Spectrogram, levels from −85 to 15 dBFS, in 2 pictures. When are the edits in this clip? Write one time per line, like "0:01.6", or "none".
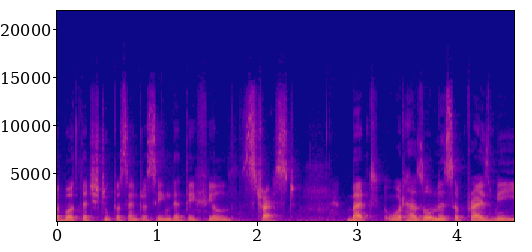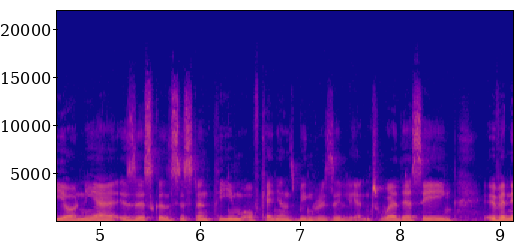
none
